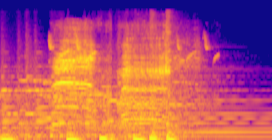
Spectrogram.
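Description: Sheep bleat loudly, two long wavering cries in quick succession, with quieter bleating from other sheep around them and no talking.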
